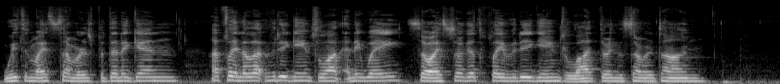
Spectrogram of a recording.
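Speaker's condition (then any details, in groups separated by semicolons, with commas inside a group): Cerebral palsy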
